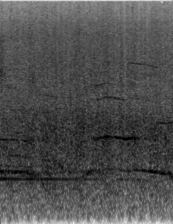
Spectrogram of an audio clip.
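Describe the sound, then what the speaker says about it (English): Audience applause at the Road to Majority conference, steady dense clapping from a large crowd throughout, moderately loud with no talk. "Let's give him another round of applause"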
